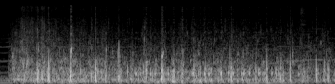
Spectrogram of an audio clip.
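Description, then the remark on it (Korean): Korean beef and radish soup (sogogi muguk) boiling steadily in a pot, a dense, continuous burble of small popping bubbles and gurgles, moderately loud, with no voices. “아, 국이 끓는다.”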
